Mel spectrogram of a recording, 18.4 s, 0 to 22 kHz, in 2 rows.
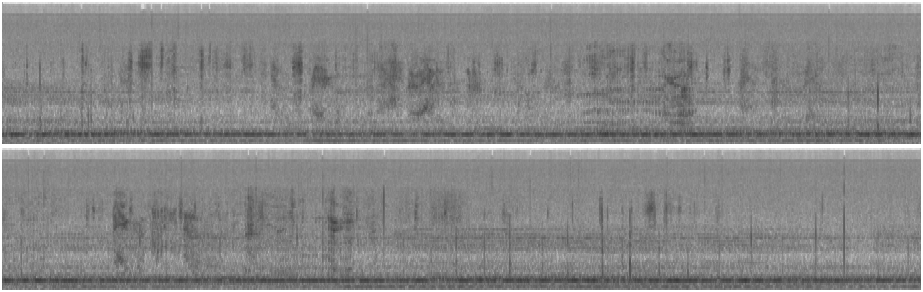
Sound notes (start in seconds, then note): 3.4 growling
